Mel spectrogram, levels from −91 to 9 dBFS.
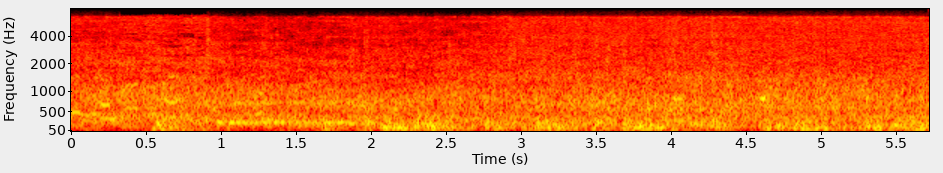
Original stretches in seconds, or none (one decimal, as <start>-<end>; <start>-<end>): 4.5-5.7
